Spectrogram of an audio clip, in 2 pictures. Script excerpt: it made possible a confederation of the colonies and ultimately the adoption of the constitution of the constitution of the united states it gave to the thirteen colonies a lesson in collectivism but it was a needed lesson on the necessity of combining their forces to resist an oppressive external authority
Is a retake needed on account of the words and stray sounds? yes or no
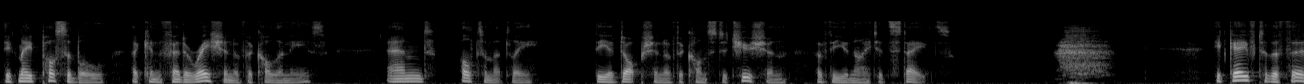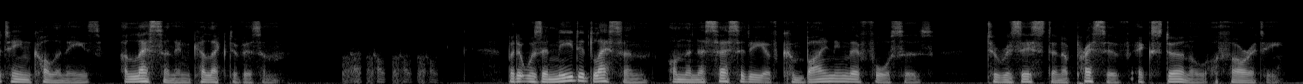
yes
